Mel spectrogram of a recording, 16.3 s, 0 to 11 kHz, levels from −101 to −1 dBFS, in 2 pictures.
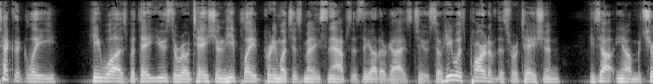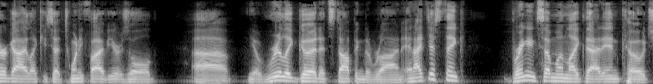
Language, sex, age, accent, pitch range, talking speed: English, male, 50-69, American, 110-130 Hz, 215 wpm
